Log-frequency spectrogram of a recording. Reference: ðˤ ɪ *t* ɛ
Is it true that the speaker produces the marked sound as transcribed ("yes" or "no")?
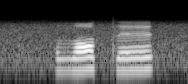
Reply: yes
